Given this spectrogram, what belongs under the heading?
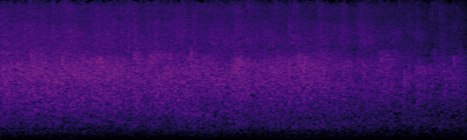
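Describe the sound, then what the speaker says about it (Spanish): A church congregation gives a round of welcoming applause during a Spanish-language service. The clapping is dense and steady for the whole stretch and tapers slightly at the end. "Vamos a darles un aplauso de bienvenida"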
